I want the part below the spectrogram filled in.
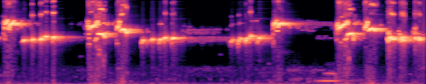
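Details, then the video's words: Indonesian grassbird (cucak rante) song, used as a master recording for tutoring pet songbirds: loud high whistled notes dropping into long buzzy trilled phrases, three bursts separated by short pauses. "Suara Burung Cucak Rante"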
